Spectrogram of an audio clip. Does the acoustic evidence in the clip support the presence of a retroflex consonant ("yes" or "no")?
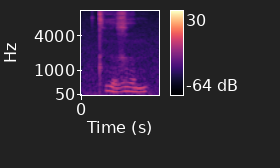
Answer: no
